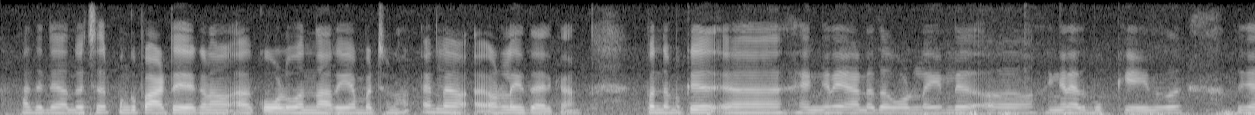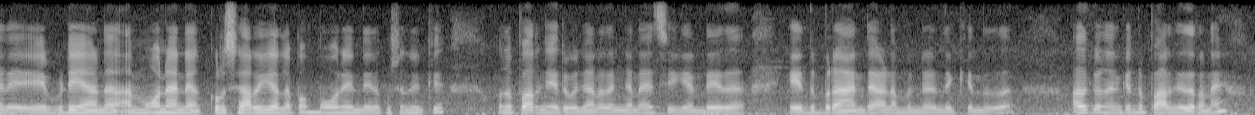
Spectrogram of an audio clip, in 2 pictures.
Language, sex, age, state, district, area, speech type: Malayalam, female, 45-60, Kerala, Kottayam, rural, spontaneous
